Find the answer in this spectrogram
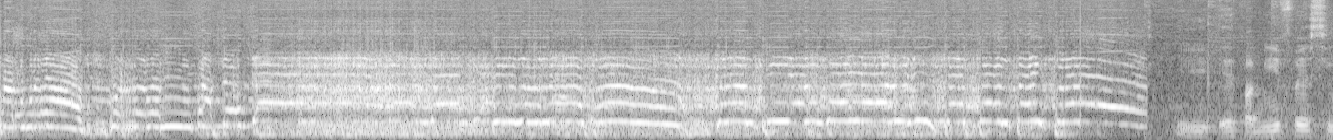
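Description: Radio football commentator's long drawn-out goal cry for a penalty kick, one shout held on a single pitch for about six and a half seconds. It cuts off shortly before the end, and quieter speech follows.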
